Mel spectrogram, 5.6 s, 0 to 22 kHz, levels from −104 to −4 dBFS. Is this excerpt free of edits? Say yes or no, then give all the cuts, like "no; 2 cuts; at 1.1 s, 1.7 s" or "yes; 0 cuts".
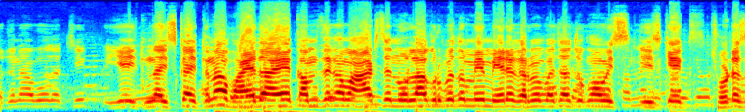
yes; 0 cuts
